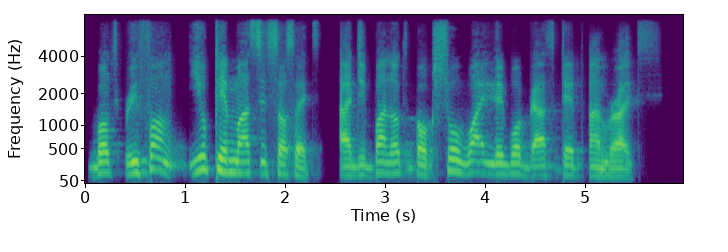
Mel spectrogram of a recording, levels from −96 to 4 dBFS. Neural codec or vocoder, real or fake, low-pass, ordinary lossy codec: codec, 16 kHz, 0.5 kbps, X-Codec, HuBERT features, trained on general audio; fake; 7.2 kHz; none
